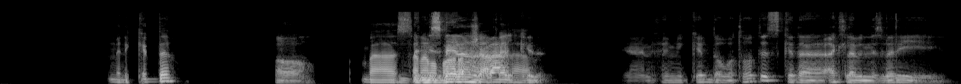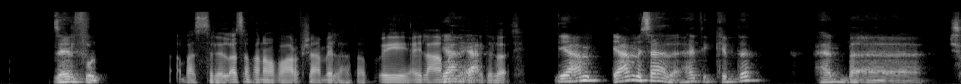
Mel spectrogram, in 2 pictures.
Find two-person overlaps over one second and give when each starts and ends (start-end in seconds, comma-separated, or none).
4.0-5.5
